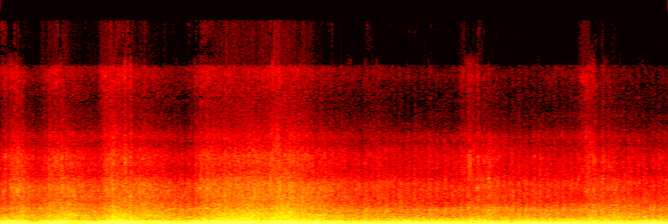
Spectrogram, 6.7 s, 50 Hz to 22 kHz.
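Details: 1972 Chevelle V8 revived after sitting about five years: deep rumble rising and falling smoothly with throttle, no misses or knocks; oil pressure 50 psi, alternator giving 14 V, fuel pressure 6.5 psi despite a small drip.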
